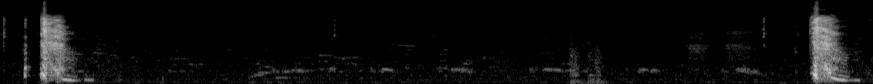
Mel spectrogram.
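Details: Two loud, sharp sneezes with quiet murmuring between them, deliberately set off by poking the nose with a stick during a sneezing challenge; ordinary sneezes.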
